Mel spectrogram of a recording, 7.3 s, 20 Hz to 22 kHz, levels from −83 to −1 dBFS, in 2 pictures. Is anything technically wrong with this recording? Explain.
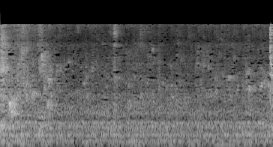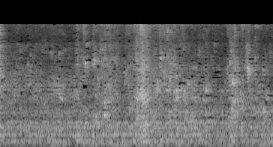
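Yes. AAC compression runs throughout. A low-bitrate AAC-LC encode, likely around 32 kbps, removes everything above 12.1 kHz, leaving the sound dull, smeared and audibly warbly.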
